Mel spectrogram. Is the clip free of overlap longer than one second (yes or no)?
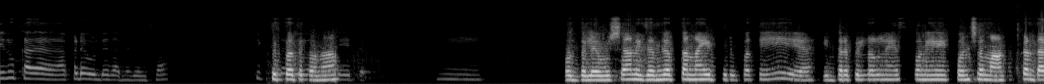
yes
